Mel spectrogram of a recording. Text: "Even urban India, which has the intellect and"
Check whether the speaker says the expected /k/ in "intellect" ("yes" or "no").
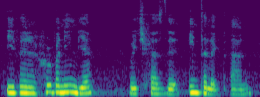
yes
